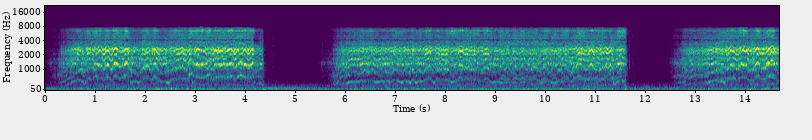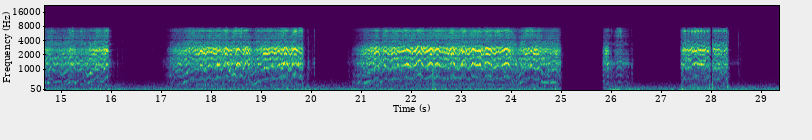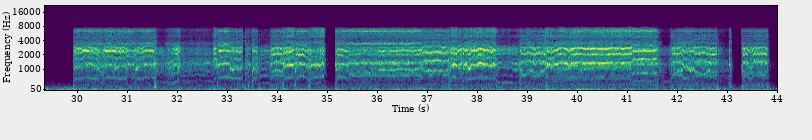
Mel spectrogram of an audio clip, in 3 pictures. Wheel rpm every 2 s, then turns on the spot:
120, 140, 30, 120, 120, 100, 90, 100, 60, 120, 80, 150, 50, 70, 70, 100, 120, 140, 130, 150, 130, 40.
none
